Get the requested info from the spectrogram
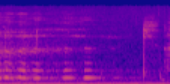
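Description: A woman's voice holding a soft, wavering hummed note that fades away over the first second or so. Near the end comes a single faint click.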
